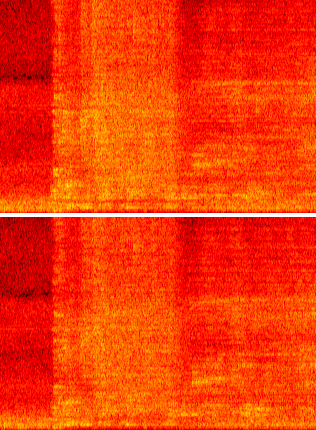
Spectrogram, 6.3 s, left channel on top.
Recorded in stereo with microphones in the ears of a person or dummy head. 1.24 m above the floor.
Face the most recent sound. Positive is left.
turn(degrees=-30)  # may be behind; listen again after turning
